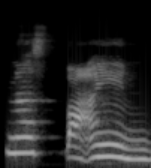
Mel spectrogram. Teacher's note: Kata nastain, huruf sin yang makhrajnya itu di ujung lidah dan gigi seri bawah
